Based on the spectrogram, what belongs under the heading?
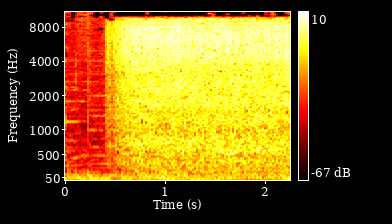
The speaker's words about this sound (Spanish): Este es el sonido que nos llega en este momento desde el pantano de Santomera, que ha comenzado a liberar agua, por lo que el río Segura va a aumentar su caudal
